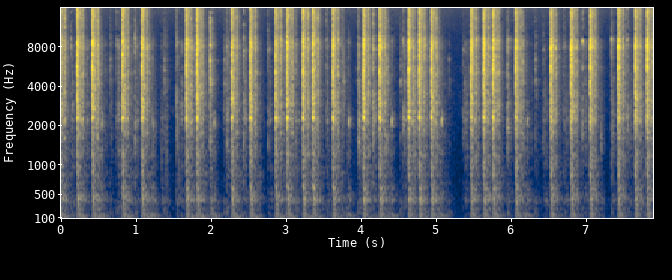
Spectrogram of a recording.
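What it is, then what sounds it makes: Electric typewriter typing. Both hands type continuously on a beige plastic Smith-Corona Mark V electric typewriter with paper loaded, fingertips pressing the plastic keys as the mechanism strikes the paper. About 40 quick, bright clacks with short decays sound in uneven bursts, with a few brief pauses and a tonal peak around 2.3 kHz over a light low thump.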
